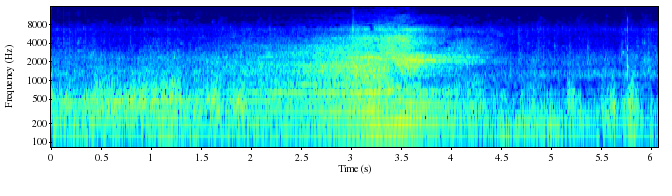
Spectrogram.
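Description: A motor vehicle driving past on the road, its engine note growing louder, peaking about three seconds in, then dropping in pitch as it moves away.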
